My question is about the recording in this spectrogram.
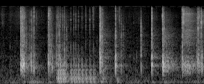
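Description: A plastic Pyraminx Crystal twisty puzzle being turned by hand: a rapid, irregular run of plastic clicks and clacks as its faces rotate and pieces snap into place.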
